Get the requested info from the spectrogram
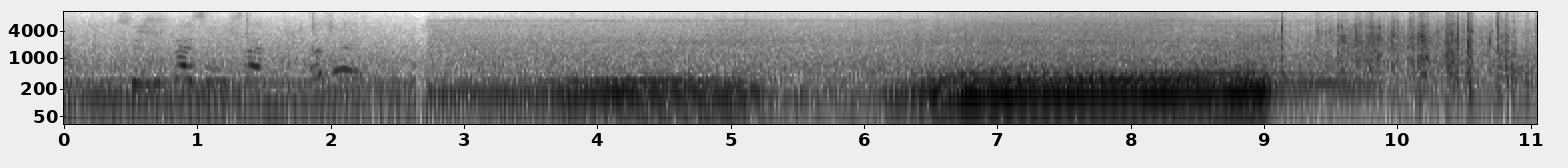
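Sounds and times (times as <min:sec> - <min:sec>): car engine revving: 0:02.8 - 0:10.0.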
